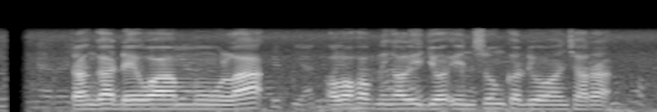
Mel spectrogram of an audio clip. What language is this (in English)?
Sundanese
